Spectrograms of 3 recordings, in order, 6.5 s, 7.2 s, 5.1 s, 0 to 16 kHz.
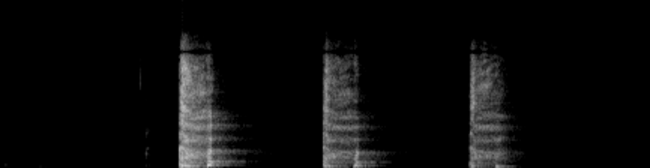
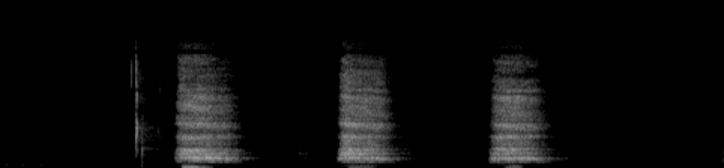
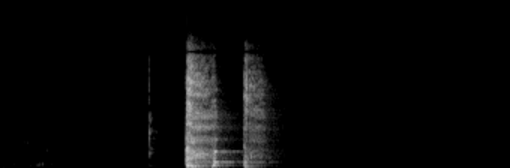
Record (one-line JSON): {"three_cough_length": "6.5 s", "three_cough_amplitude": 29199, "three_cough_signal_mean_std_ratio": 0.26, "exhalation_length": "7.2 s", "exhalation_amplitude": 6803, "exhalation_signal_mean_std_ratio": 0.4, "cough_length": "5.1 s", "cough_amplitude": 31665, "cough_signal_mean_std_ratio": 0.21, "survey_phase": "beta (2021-08-13 to 2022-03-07)", "age": "45-64", "gender": "Female", "wearing_mask": "No", "symptom_cough_any": true, "smoker_status": "Never smoked", "respiratory_condition_asthma": false, "respiratory_condition_other": false, "recruitment_source": "REACT", "submission_delay": "2 days", "covid_test_result": "Negative", "covid_test_method": "RT-qPCR", "influenza_a_test_result": "Negative", "influenza_b_test_result": "Negative"}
